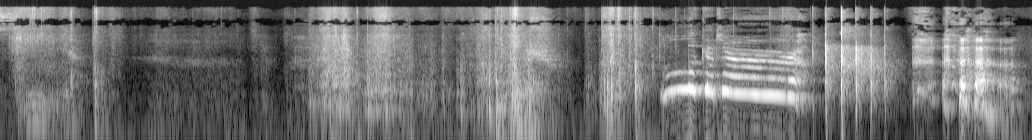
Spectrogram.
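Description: Rustling and crinkling of a rolled diamond-painting canvas and its plastic cover film as it is unrolled by hand. About seven seconds in comes a loud, high-pitched voice sound lasting about a second and falling slightly, then a quick run of clicks.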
